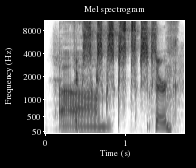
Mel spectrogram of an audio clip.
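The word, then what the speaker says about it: Fixxxer: I just go Fixer. Great, also a great song. Yeah. I just wanted to be extra and pronounced every X. Fixer.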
